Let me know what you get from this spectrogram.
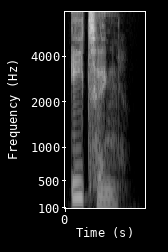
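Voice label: "eating", British English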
